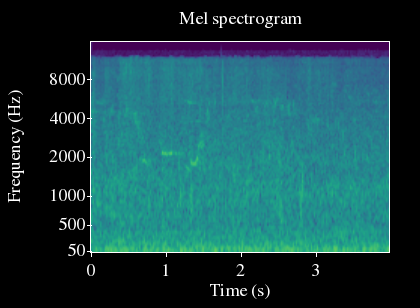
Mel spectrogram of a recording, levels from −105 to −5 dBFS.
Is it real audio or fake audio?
real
